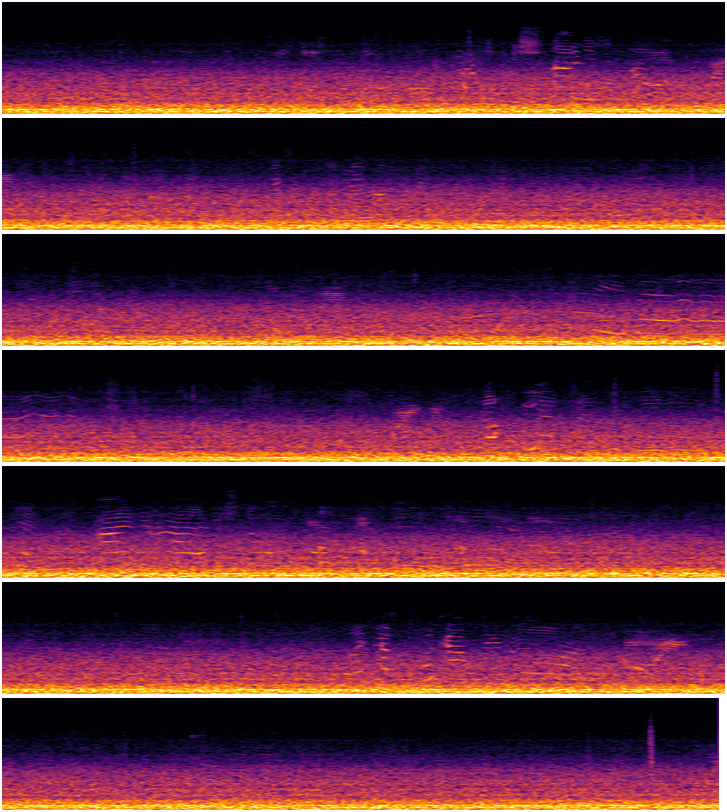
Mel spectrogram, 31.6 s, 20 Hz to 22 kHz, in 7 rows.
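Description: Steady, loud cabin noise of a Boeing 747-400 in flight: a constant drone of engines and airflow with a strong low hum. Faint, indistinct voices come through in the background.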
